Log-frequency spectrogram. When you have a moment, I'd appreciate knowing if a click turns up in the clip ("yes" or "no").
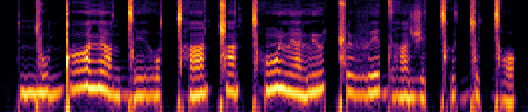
yes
